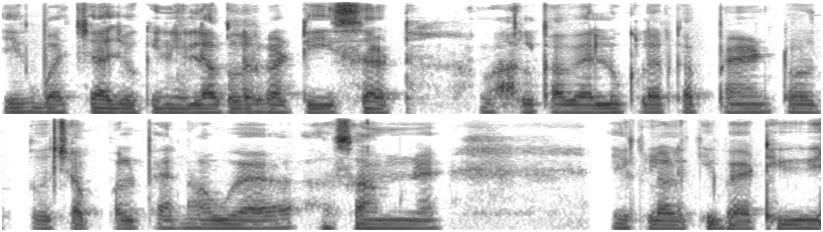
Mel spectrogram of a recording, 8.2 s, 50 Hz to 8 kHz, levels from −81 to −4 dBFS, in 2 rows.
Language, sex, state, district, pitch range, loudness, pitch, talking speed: Hindi, male, Jharkhand, Deoghar, 100-110 Hz, -23 LUFS, 105 Hz, 205 wpm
